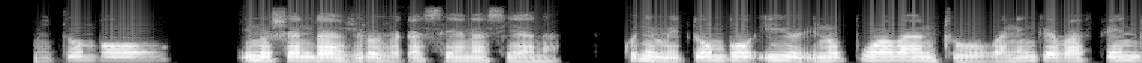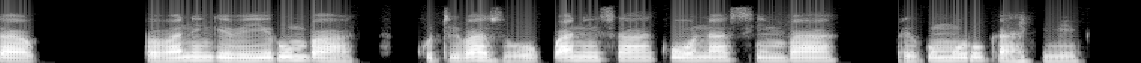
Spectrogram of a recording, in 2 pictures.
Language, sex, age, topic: Ndau, female, 36-49, health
